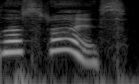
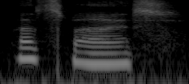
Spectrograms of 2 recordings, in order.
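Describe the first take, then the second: First: It is said with more confidence and warmth. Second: It is said in a plain, flat way. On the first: "adding a little more confidence" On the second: "a person saying"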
